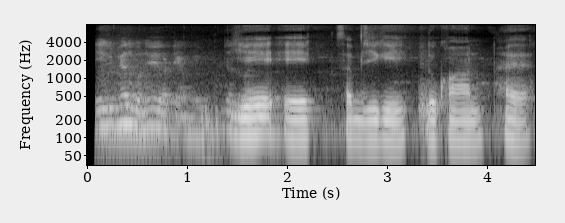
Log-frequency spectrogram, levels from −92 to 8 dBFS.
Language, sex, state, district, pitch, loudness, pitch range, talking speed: Hindi, male, Rajasthan, Jaipur, 110 Hz, -17 LUFS, 100-135 Hz, 80 wpm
